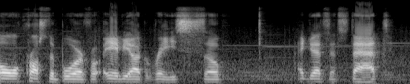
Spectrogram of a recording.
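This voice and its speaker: A man speaks. Noticeable background noise runs underneath. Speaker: gaming YouTuber. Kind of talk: gameplay commentary. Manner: halting.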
